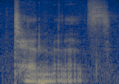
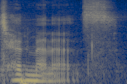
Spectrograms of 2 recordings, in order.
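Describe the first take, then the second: First: "ten minutes" repeated in a breathy whisper; whispered echo. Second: Said in the usual way. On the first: Shown as a demonstration.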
